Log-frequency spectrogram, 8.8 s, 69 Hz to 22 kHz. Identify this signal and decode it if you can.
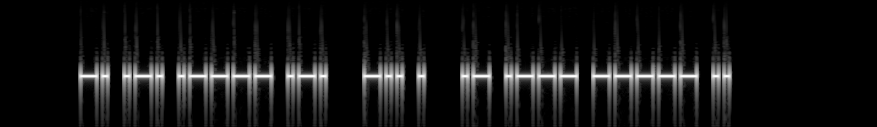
Morse code, heard as a keyed tone, about 22 wpm, 700 Hz. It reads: NR1R DE AJ0I
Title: USA Callsign DE Callsign - 4 Characters - 22wpm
